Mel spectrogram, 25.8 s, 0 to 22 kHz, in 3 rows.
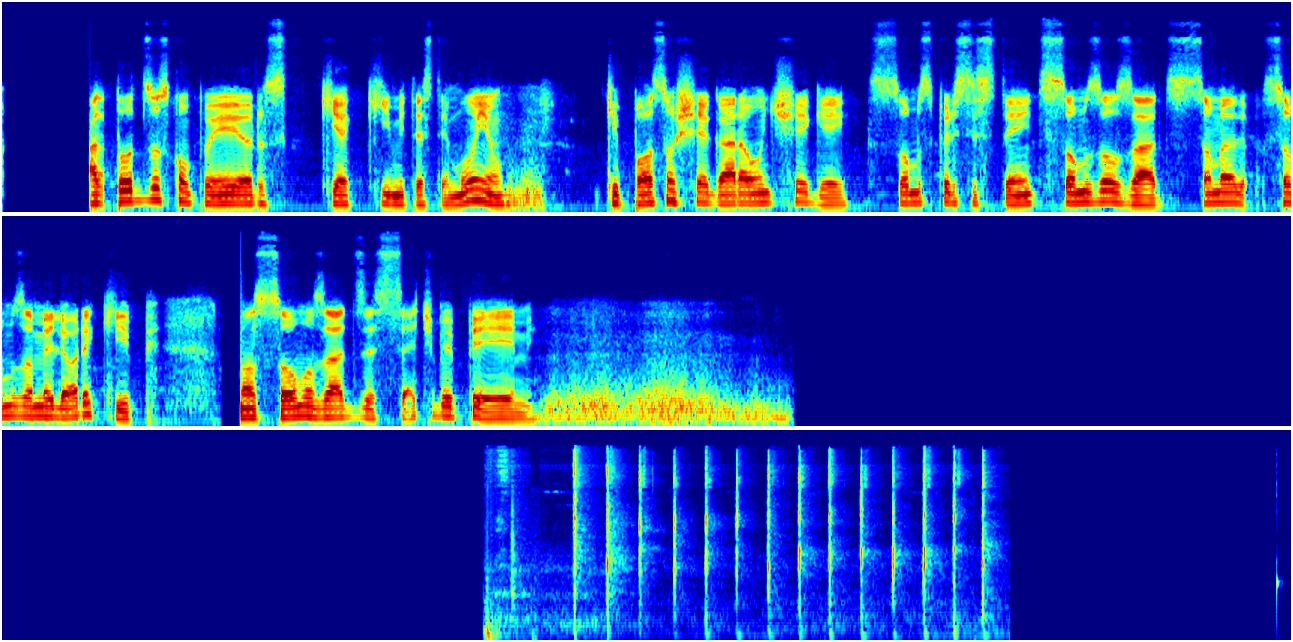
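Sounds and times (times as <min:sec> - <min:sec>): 
speech: 0:00.6 - 0:12.6
one person clapping hands at a military ceremony: 0:21.0 - 0:23.9.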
